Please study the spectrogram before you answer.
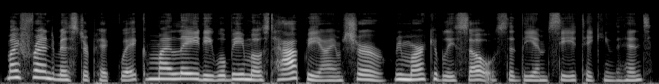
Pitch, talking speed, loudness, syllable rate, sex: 215 Hz, 200 wpm, -20 LUFS, 4.6 syllables/s, female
